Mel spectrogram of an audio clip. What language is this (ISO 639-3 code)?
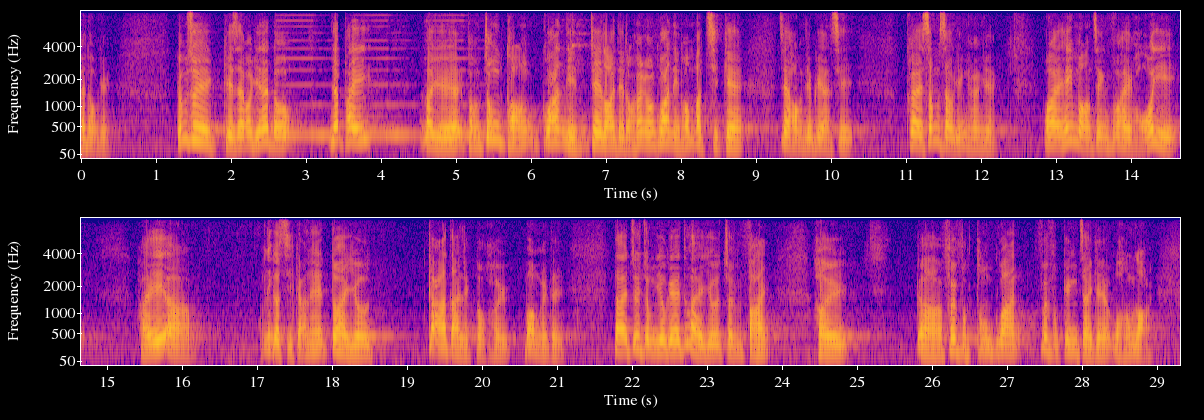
yue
